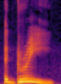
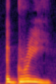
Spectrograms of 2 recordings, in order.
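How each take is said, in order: The two takes are said the same way.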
